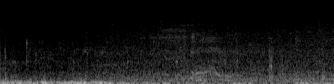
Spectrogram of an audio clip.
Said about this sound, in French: Avec le vent qui s'est encore un peu plus levé.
